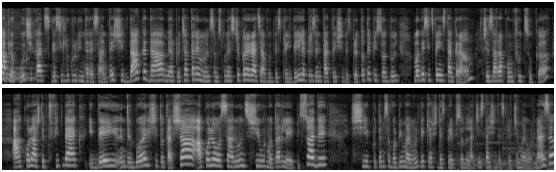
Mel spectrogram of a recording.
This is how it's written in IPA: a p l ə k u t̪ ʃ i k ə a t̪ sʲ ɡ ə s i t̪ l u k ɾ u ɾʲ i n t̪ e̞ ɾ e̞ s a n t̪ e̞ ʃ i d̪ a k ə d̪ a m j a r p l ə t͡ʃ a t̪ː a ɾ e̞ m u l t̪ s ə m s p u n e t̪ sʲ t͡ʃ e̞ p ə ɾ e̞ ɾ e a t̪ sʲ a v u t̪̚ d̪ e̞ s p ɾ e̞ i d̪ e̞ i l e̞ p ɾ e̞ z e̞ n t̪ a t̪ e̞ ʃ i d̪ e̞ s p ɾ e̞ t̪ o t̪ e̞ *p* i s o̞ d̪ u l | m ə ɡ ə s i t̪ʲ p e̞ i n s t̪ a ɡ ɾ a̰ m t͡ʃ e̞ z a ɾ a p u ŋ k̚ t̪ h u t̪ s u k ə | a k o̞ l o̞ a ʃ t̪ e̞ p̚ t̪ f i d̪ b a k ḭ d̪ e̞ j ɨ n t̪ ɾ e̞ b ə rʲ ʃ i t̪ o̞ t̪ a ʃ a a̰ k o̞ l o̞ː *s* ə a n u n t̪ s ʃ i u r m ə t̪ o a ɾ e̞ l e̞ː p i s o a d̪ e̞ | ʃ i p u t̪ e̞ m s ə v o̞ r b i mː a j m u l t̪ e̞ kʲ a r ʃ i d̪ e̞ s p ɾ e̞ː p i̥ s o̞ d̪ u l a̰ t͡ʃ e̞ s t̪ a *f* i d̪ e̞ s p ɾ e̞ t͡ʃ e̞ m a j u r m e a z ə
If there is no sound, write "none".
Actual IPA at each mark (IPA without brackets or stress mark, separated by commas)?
p, s, ʃ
